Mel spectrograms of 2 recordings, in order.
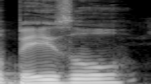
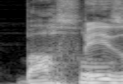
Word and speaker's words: Basel: Art Basel, Basil. – Yeah. – Basel. – Basil is an herb. – spelled wrong. All right. But yeah, what is Art Basel?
